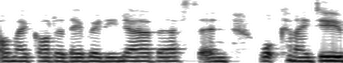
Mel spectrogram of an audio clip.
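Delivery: ordinary talk, nothing marked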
